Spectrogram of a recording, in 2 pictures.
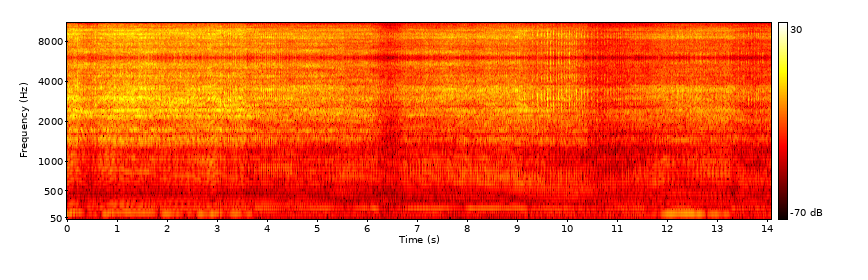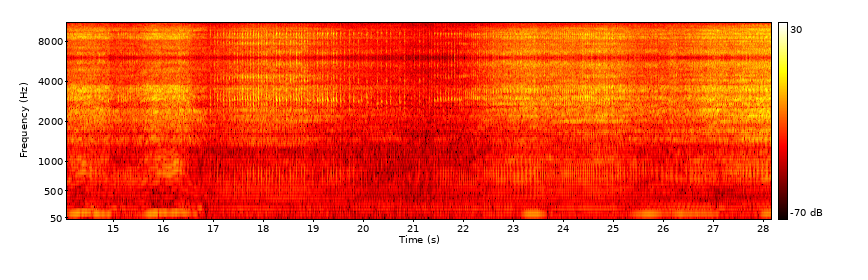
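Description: Small engine of a powered ice auger running as it drills through thick lake ice, its speed rising and falling several times in the middle, dropping low around two-thirds of the way through, then picking up again near the end as the next hole is started.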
